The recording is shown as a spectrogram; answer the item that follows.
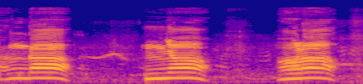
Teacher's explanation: सभी वर्ग का अंतिम वर्ण का उच्चारण स्थान होता है नासिका। आप अंगा कहिए, नाक से ध्वनि आएगा, अंगा, ञ, अड़ा कहिए, आप लोग के नाक से ध्वनि यानी नासिका।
